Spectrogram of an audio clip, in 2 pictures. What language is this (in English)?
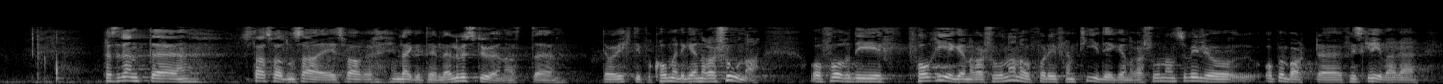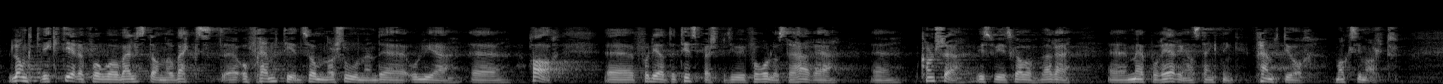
Norwegian Nynorsk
